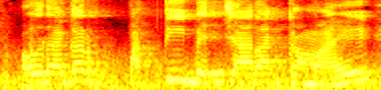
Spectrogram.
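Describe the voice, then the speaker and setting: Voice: sits high, a little slow, over music. A performer voicing a henpecked, aggrieved husband in a comic cartoon, a man who grumbles and argues indignantly. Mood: bitter.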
